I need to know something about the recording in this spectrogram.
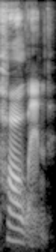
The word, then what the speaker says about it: pollen: You might think it's ALL, ball, all, but it's not. It's like olive. Do you remember what that all sound was? Right. P-O-L. Now, pollen has that schwa sound in the second syllable.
